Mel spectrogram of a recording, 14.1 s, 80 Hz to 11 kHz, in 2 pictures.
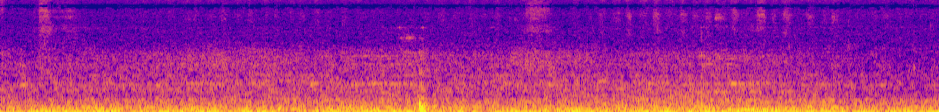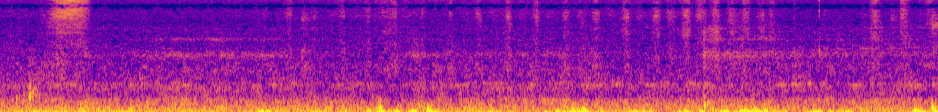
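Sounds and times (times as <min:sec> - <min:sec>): colouring tool scratching paper: 0:09.2 - 0:12.9.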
